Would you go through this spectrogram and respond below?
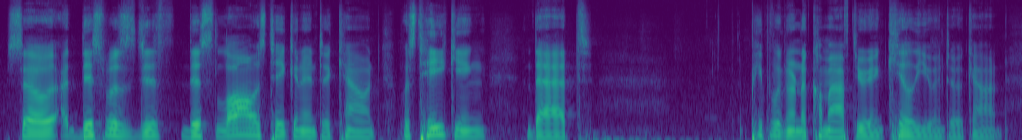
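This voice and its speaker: A man's voice: mid-range voice, fairly quick, clear, resonant tone, no echo. A man hosting a Bible study, explaining casually and tentatively as he thinks aloud, often checking himself. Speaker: host of a Bible study stream.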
